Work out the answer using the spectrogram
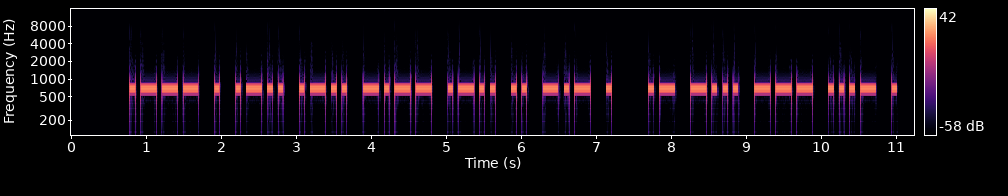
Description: Morse code, heard as a keyed tone, about 17 wpm, 700 Hz. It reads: JELLYLIKE ABOVE
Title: Pangram Challenge v2 - 17wpm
